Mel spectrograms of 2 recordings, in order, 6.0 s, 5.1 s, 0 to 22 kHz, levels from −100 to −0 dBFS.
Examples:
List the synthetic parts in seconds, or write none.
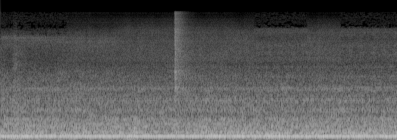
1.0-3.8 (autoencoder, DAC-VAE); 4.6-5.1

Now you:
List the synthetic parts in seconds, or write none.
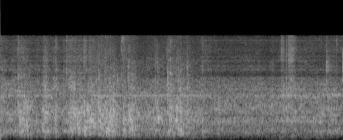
0.0-1.4 (codec, SNAC); 3.0-5.1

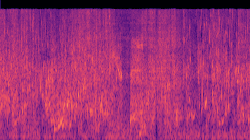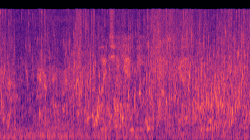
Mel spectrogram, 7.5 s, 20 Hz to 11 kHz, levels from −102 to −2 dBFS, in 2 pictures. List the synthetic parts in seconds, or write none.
1.8-2.7 (codec, SNAC)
